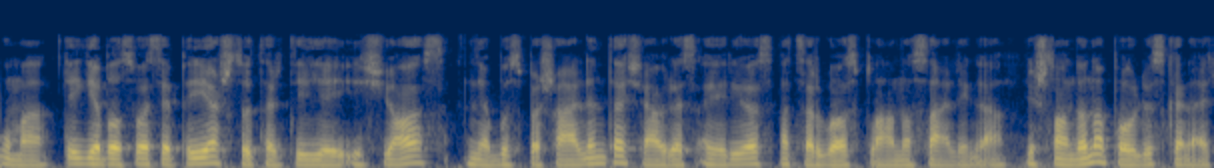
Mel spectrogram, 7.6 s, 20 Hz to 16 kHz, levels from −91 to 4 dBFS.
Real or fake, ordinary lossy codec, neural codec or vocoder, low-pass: fake; MP3, 48 kbps; codec, 16 kHz, 16 kbps, FunCodec, trained on LibriTTS, 50 frames a second; 7.2 kHz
